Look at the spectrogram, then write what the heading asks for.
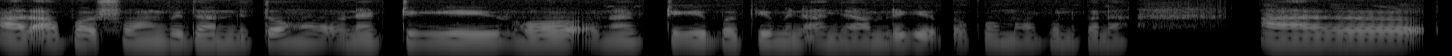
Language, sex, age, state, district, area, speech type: Santali, female, 30-45, West Bengal, Dakshin Dinajpur, rural, spontaneous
